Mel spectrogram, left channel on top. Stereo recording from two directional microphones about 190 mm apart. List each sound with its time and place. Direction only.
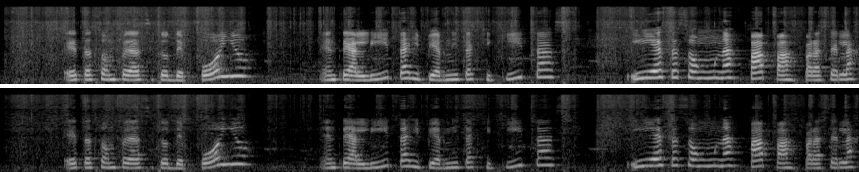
0.7 s a woman's voice: 15° left (ahead or behind)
